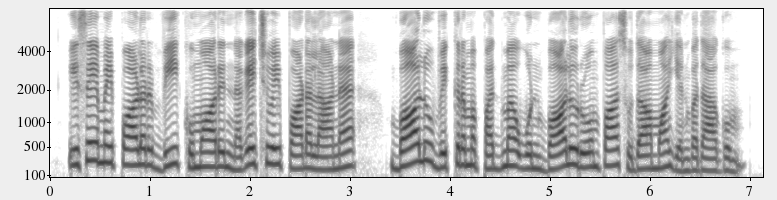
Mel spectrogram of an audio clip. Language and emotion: Tamil, neutral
